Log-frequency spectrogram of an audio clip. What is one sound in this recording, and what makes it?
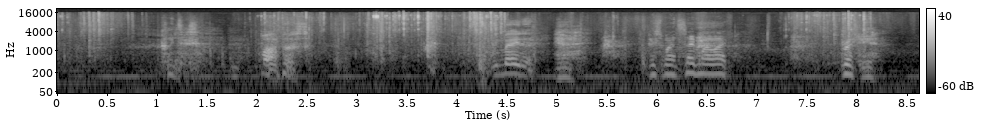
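A man groans and grunts in pain.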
